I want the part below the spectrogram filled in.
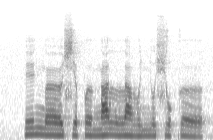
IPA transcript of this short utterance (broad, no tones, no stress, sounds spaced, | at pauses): e ŋ œː ɕ ɛ p əː ŋ a lː a β ə ɲ ɔ ɕ o k əː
